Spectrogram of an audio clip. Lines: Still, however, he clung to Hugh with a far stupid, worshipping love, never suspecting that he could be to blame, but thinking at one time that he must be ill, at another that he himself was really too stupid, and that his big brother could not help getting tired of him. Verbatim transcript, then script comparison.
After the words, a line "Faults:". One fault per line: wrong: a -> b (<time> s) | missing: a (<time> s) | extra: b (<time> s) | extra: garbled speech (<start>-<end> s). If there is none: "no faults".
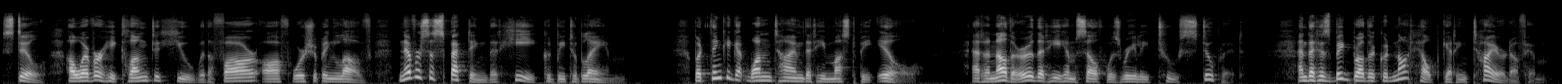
Still, however, he clung to Hugh with a far off, worshipping love, never suspecting that he could be to blame, but thinking at one time that he must be ill, at another that he himself was really too stupid, and that his big brother could not help getting tired of him.
Faults:
wrong: stupid -> off (2.6 s)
